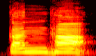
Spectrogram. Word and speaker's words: कंधा: का में अनुस्वार की मात्रा कन, का में कौन सी मात्रा है अनुस्वार की मात्रा। तो कैसे पढ़ेंगे अपन, का को कन, धामा की मात्रा धा तो मिलके बन जाएगा कंधा।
